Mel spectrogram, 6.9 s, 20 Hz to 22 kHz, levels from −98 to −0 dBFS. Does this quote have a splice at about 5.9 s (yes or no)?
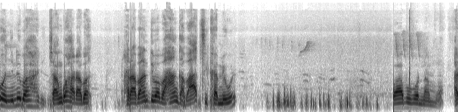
yes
